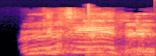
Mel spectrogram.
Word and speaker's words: Ketanji: Ketanji, my bad.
